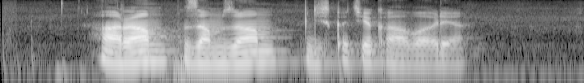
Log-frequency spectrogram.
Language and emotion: Russian, neutral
